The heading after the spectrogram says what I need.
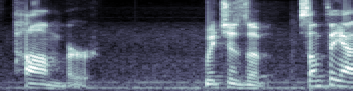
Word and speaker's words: timbre: The tomber. Tombber. Yeah, it's it it's spelled Timbre, but it's pronounced tober, which is a something I learned at my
